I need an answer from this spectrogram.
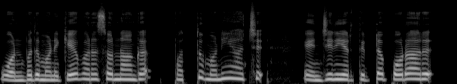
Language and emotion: Tamil, fearful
